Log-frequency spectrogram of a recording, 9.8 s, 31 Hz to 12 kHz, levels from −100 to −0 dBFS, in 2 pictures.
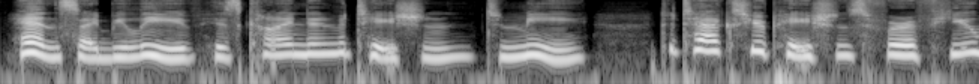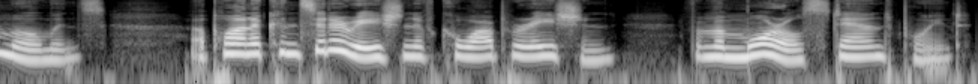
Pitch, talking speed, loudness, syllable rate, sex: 225 Hz, 155 wpm, -20 LUFS, 5.3 syllables/s, female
